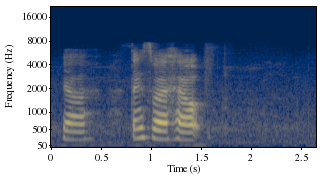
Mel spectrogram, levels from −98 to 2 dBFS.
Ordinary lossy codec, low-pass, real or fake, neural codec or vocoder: none; none; real; none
